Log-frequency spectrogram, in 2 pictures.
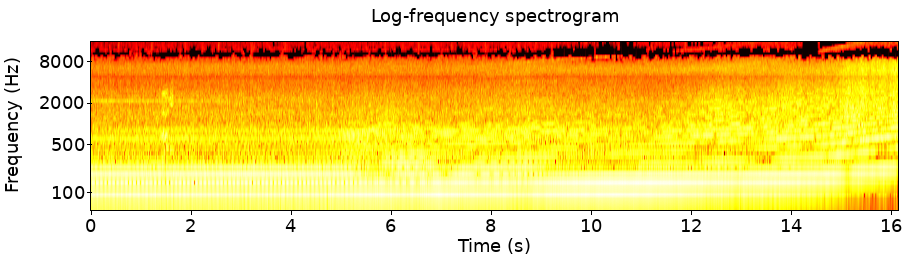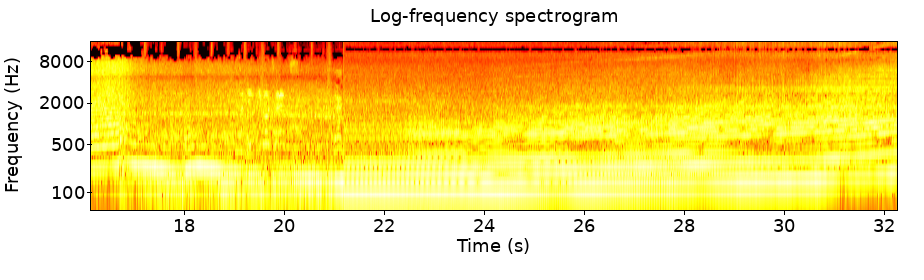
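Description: Mitsubishi Lancer Evolution X's turbocharged four-cylinder engine at full throttle, its pitch climbing steadily for about ten seconds to high revs. It then comes off the throttle, and the revs fall unevenly with a ragged sputter. After a sudden break the engine starts another steady climb in revs.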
